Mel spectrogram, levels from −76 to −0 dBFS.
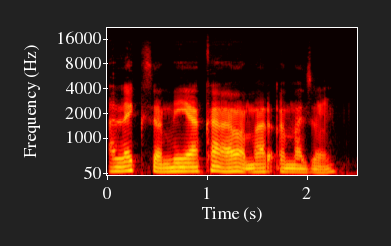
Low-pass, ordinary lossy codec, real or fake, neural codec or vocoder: none; none; fake; codec, 44.1 kHz, 2.6 kbps, SNAC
